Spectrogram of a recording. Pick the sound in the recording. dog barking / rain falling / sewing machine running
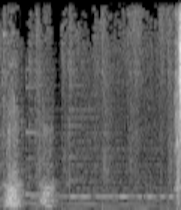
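dog barking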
